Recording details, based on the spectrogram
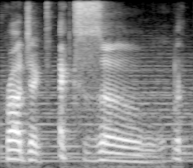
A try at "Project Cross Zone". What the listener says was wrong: That's actually pronounced Project Cross Zone. Project Cross Zone. The cross symbolized as an X.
